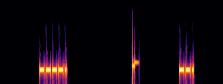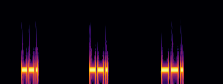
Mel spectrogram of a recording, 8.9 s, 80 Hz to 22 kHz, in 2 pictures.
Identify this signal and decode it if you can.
Morse code, heard as a keyed tone, about 33 wpm, spaced as for 8 wpm, 700 Hz. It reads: 9 GGGG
